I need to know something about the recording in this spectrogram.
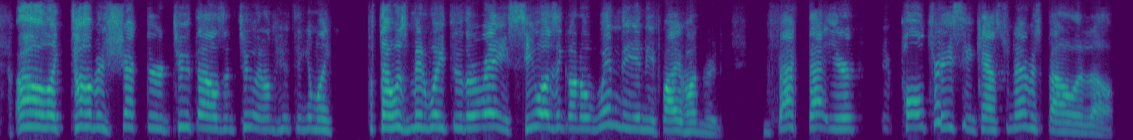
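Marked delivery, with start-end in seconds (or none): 0.2-2.6 play-acted, hyped-up, excited announcer screaming. Act out Marty Reid suddenly screaming during an Indy 500 race call, imitating Marty Reid screaming. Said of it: "just starts screaming".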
